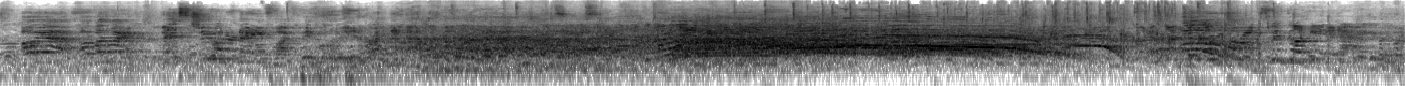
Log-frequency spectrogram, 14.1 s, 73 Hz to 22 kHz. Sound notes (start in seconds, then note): 4.3 audience reaction noises and cheers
